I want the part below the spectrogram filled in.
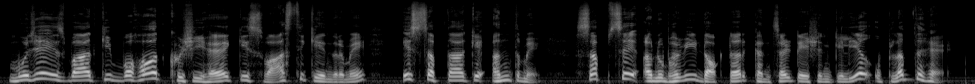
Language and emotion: Hindi, happy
